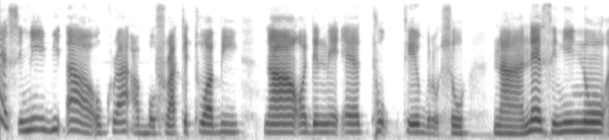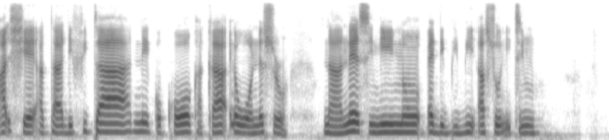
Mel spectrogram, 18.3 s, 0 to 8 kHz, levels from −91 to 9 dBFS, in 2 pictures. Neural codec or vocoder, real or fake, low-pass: codec, 16 kHz, 2 kbps, FunCodec, trained on LibriTTS, 25 frames a second; fake; 7.2 kHz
